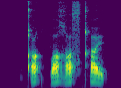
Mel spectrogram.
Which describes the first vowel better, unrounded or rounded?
rounded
